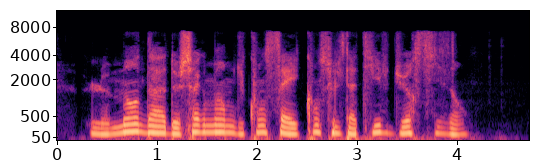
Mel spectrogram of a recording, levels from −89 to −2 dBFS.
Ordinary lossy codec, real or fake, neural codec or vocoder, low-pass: MP3, 48 kbps; real; none; 7.2 kHz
